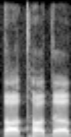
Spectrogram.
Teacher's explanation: तो तवर्ग जो अपना होता है उसका उच्चारण स्थान दंत होता है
